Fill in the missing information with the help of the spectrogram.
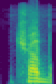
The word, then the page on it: chub: American English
